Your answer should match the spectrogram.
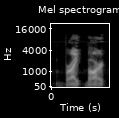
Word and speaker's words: Breitbart: This included things like Breitbart, This included things like that website that rhymes with light and fart, and Alex Jones's website.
